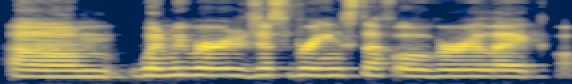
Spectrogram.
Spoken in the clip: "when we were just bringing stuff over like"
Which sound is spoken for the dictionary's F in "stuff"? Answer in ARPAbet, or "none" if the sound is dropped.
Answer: F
